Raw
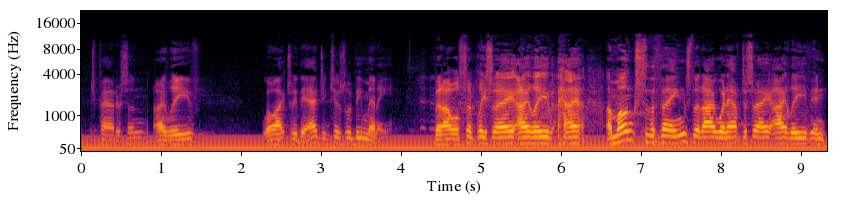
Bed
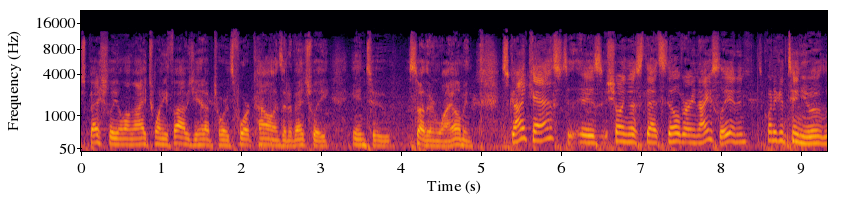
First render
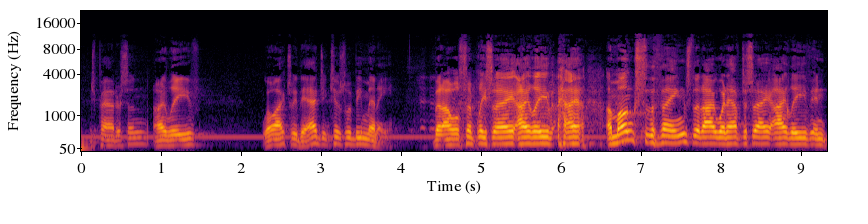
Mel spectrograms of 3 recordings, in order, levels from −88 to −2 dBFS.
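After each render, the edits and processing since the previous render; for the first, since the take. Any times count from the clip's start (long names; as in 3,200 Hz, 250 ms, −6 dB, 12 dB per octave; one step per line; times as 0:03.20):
mains-hum notches 60/120/180/240 Hz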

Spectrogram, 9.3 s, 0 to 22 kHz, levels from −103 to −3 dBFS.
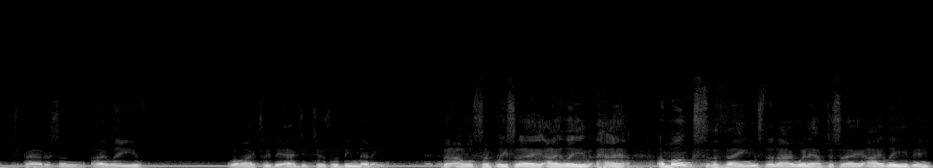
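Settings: inverse Chebyshev low-pass filter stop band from 1,100 Hz, stop band 40 dB
comb filter 7.3 ms, depth 50%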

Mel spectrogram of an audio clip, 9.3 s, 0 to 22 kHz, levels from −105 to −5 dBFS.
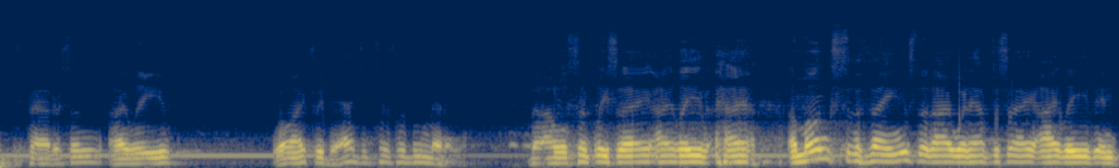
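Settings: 0:02.69–0:04.62: phaser with its sweep stopped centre 840 Hz, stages 4
0:05.27–0:05.67: tuned comb filter 76 Hz, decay 0.97 s
0:07.99–0:08.56: dynamic equaliser 610 Hz, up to −5 dB, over −30 dBFS, Q 0.91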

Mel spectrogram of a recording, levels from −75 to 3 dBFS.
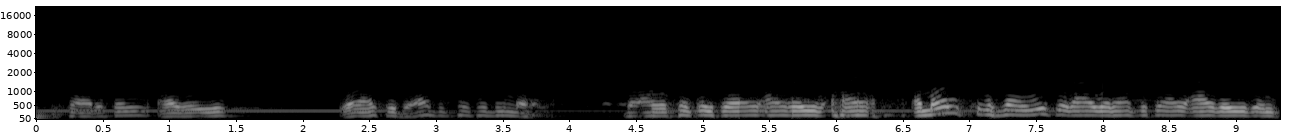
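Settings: level −11 dB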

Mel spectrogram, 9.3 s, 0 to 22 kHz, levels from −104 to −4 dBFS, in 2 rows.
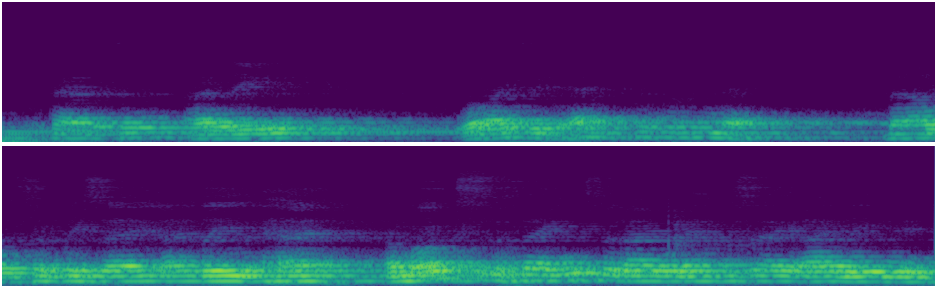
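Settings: echo with a time of its own for lows and highs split 360 Hz, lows 293 ms, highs 200 ms, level −13.5 dB
four-comb reverb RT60 0.56 s, combs from 26 ms, DRR −2 dB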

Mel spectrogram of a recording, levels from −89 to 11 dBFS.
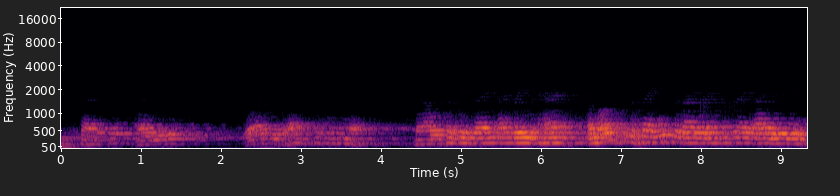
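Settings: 0:00.54–0:02.77: string-ensemble chorus
0:03.52–0:04.54: high-frequency loss of the air 370 metres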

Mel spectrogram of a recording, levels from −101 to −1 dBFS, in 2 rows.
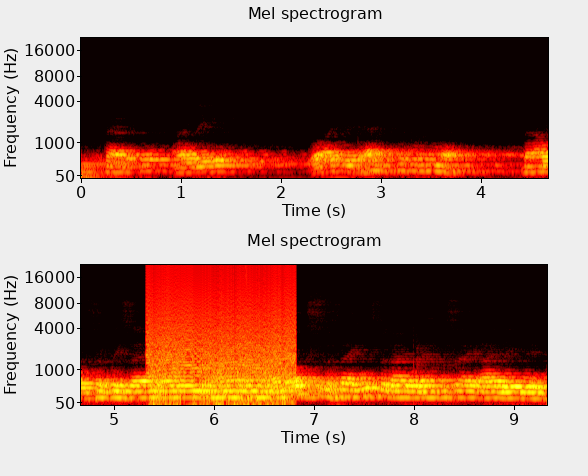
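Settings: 0:05.32–0:06.82: sign of each sample alone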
